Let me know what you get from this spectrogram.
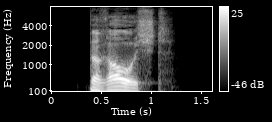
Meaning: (verb) past participle of berauschen; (adjective) intoxicated; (verb) inflection of berauschen: 1. third-person singular present 2. second-person plural present 3. plural imperative
- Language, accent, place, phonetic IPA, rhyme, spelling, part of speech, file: German, Germany, Berlin, [bəˈʁaʊ̯ʃt], -aʊ̯ʃt, berauscht, verb, De-berauscht.ogg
